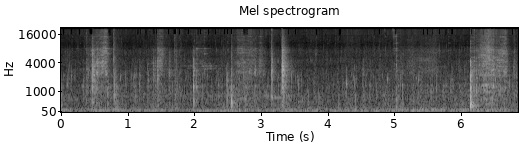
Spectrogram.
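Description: Taki fish and sun-dried lentil dumplings drop into a boiling curry, with soft bubbling and a few sharp splashes and clinks of a spoon against the pot, close by and steady.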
